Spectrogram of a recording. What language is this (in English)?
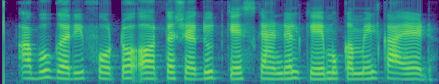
Urdu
